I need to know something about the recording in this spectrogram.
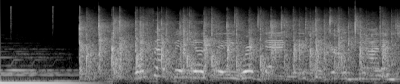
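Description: A short musical stinger: a held low bass note fading out under a few electronic notes stepping upward. It cuts off just under a second in, giving way to clapping and crowd chatter.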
